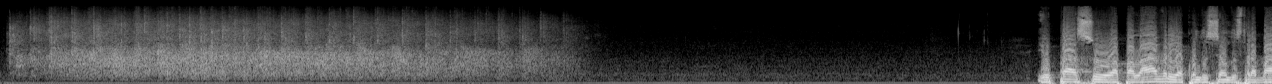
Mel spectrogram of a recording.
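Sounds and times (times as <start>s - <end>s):
applause at a swearing-in ceremony: 0.0s - 6.1s
speech: 10.7s - 12.7s.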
